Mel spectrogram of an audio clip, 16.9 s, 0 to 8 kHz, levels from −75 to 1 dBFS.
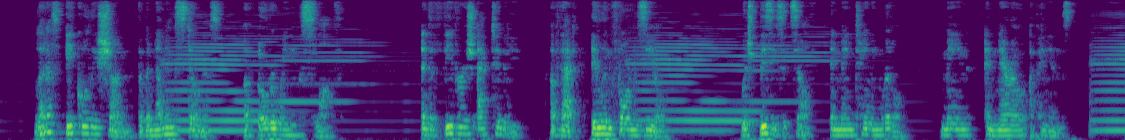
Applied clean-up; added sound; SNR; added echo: classical method WPE with log-MMSE.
